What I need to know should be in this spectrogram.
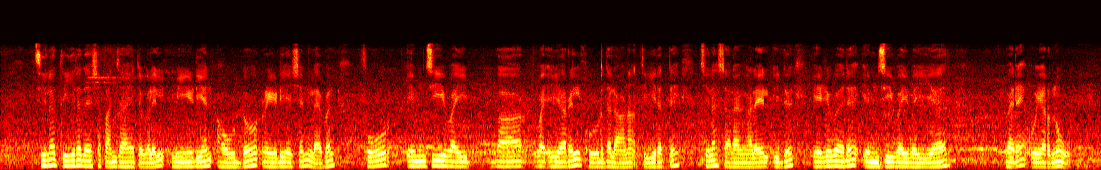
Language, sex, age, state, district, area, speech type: Malayalam, male, 18-30, Kerala, Kollam, rural, read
